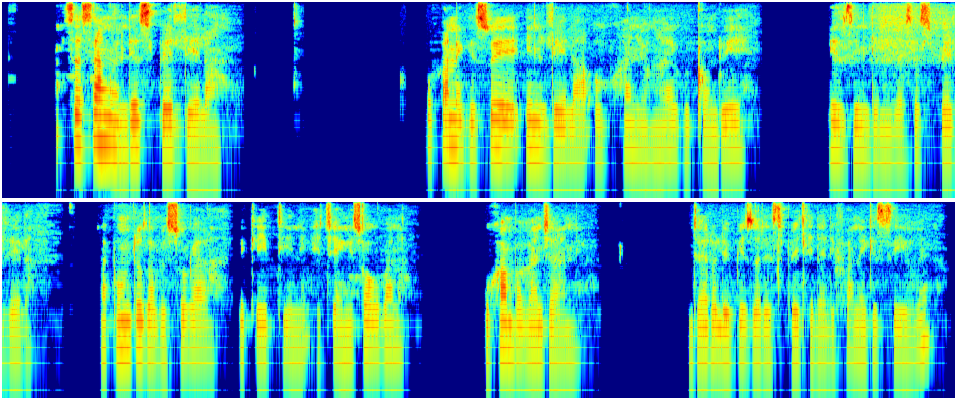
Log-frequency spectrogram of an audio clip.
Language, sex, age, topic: North Ndebele, female, 36-49, health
